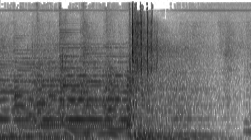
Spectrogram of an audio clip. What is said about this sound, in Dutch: En de deur dicht.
